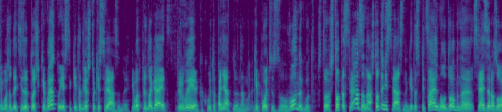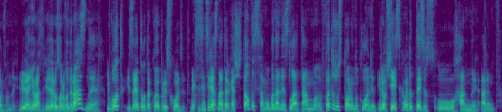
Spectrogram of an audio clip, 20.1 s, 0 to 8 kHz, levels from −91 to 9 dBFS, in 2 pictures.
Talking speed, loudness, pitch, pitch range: 205 wpm, -26 LUFS, 140 Hz, 120-165 Hz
